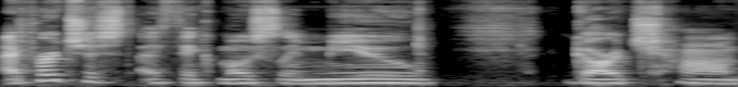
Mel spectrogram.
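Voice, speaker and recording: A man speaks in a somewhat breathy voice. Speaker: card collector YouTuber. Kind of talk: unboxing commentary. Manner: casual, with fillers.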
